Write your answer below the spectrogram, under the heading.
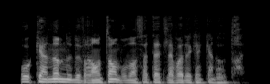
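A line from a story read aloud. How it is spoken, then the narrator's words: Muttered. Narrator (French): avait marmonné Rand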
